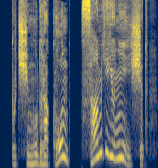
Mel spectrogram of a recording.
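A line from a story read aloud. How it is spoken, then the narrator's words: Sorcerer's hiss. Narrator (Russian): прошипел колдун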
